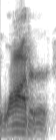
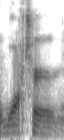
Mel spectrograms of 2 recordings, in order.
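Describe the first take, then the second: First: The T is dropped, in her own accent. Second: The T is crisp, in a posh accent.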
